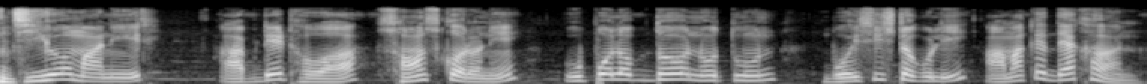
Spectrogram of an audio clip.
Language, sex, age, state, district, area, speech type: Bengali, male, 60+, West Bengal, Paschim Medinipur, rural, read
